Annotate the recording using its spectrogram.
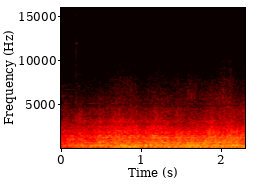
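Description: Light helicopter flying past with a long line slung below it: a steady drone of rotor and engine.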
